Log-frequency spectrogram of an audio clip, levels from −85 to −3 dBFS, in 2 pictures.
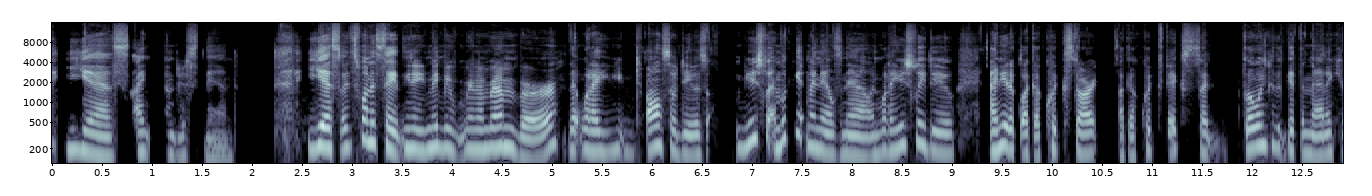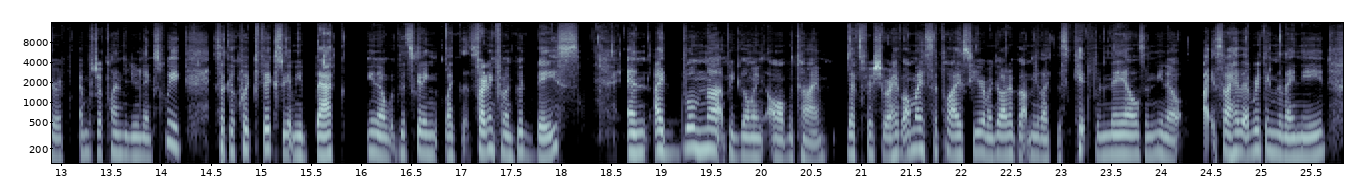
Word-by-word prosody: Yes, 170 -6 +3
I 180 - -1 0.2
understand. 70 - -8 0.7
Yes, 205 0 +9
I 195 - -1
just 210 - 0
wanna 265 -3 +4
say, 210 -4 +8
you 200 - -3
know, 200 - +4
you 190 -1 0
made 210 +1 0
me 205 - -2
remember 195 -2 +1
that 195 - -2
when 195 -1 +1
I - - +6
u 185 +1 -5
t - - -2
also 195 -1 +4
do 165 -2 -4
is 160 0 -1 0.3
I - - -9
usually 255 +8 +4
I'm 200 - -2
looking 290 +5 -1
at - - -7
my 215 - 0
nails 170 -5 -2
now, 155 -2 -2
and 155 +2 -6
what 190 0 -5
I - - -1
usually 230 +5 +2
do, 175 -4 -4 0.3
I 185 - +5
need 220 +1 +3
a, - - +2
like, 170 -1 -1
a 155 - -2
quick 195 +4 -5
start, 170 0 +2 0.2
like, - - -7
a 150 - -6
quick 190 +6 -8
fix, - - -2
so - - -2
I - - -2 0.4
going 215 +4 +2
to 225 - -10
get 185 - -2
the 170 - -8
manicure, 155 -1 -4 0.2
in 165 - -8
which 170 0 -2
I - - -2
plan 170 -1 -7
to 155 - -10
do 150 0 -6
next 145 -1 -3
week, 225 -6 -1 0.2
it's - - -8
like 195 - -2
a - - -5
quick 195 +2 -2
fix 200 +1 +2
to - - +2
get 160 - -4
me 155 - -3
back, 160 +1 +7 0.3
you 175 - -4
know, 150 -3 -2
that's 170 -2 +1
getting, 170 -3 -1
like, 155 0 -3
uh, - - -7
starting 185 +2 +4
from 170 -3 -3
a - - -5
good 155 -2 -8
base. 150 +8 +2 0.5
And 175 0 +2
I 185 0 +6 0.2
will 205 0 +2
not 195 0 +2
be 165 - -7
going 150 -1 -4
all 140 -1 0
the 145 - -11
time, 125 0 -4 0.2
that's 165 -1 -1
for 165 - -7
sure. 150 0 +9
I - - +1
have 165 - -4
all - - 0
my 200 +1 +1
supplies 155 -4 +1
here, 175 0 -2
my 150 - -4
daughter 155 +1 -1
got - - -3
me, 155 - -7
like, 140 -1 -6
this 140 - -2
kit 200 - -3
for 155 - -12
nails 160 0 -1
and, 155 +1 -9
you - - -5
know, 140 - -2 0.2
I - - +1
so 180 - +2
I - - +6
have 175 - -1
everything 185 +2 -3
that 160 - -4
I 145 - -1
need. 150 +4 -5
170 Hz, 275 wpm, -25 LUFS, 155-195 Hz, 0.7 s, Yes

